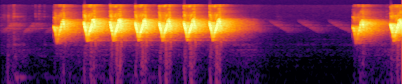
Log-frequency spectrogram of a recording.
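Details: Bar-winged prinia lure song in semi and kristal style: a long string of seven sharp, ringing high chirps at steady intervals, then a pause and the start of a new series of two.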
